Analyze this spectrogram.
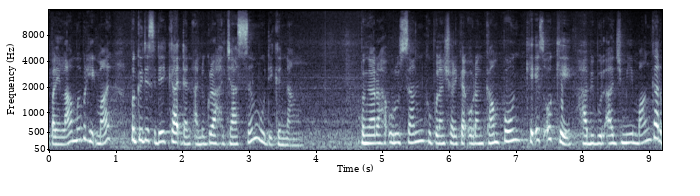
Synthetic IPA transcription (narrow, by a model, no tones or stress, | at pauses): palɪŋlamə̃bərɦik̚mat̪̚ | bəkərd͡ʒasədekat̪̚dananuɡɾahd͡ʒasəmũdikənãŋ | pəŋaɾaɦuɾusankumpulanʃaɾikat̪̚oɾaŋkampʊŋkeʔɛsokehabibulad͡ʒmĩmãŋkar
